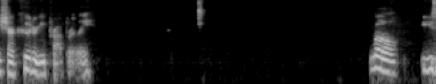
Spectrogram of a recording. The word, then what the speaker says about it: charcuterie: Because I can't say charcuterie properly. Well, you say it better than I do. How do you say it? Charcuterie. Charcuterie. Like a shark, an animal shark.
